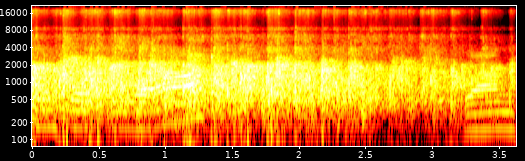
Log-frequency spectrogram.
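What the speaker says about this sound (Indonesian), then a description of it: "Tepuk tangan kepada teman-teman semua" Students in a classroom session clap for their classmates, a lively burst of mixed handclaps filling the room, fairly loud and close, with a voice briefly speaking near the end.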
